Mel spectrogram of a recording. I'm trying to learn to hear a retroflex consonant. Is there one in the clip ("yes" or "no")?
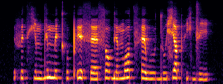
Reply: no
